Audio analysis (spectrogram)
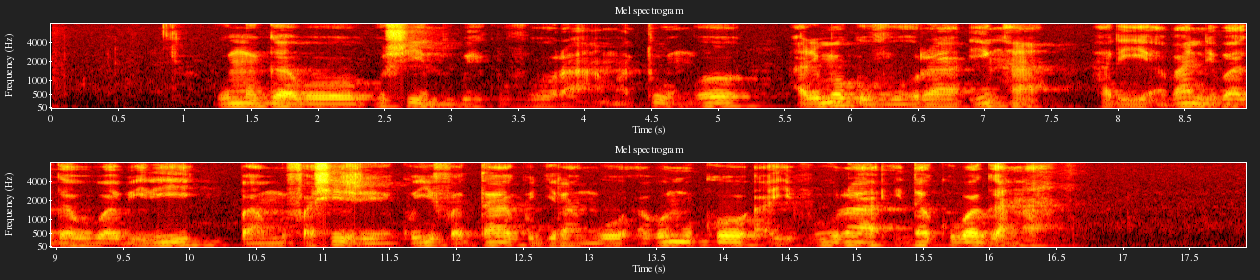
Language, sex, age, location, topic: Kinyarwanda, male, 25-35, Huye, agriculture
